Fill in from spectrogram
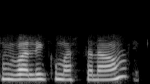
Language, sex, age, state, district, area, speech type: Kashmiri, female, 45-60, Jammu and Kashmir, Srinagar, urban, conversation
